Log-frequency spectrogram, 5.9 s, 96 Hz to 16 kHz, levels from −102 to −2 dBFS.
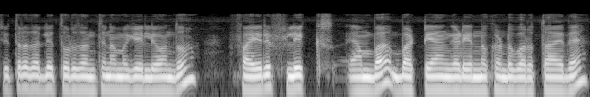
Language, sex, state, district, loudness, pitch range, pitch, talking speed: Kannada, male, Karnataka, Bidar, -15 LUFS, 140-150 Hz, 140 Hz, 120 wpm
